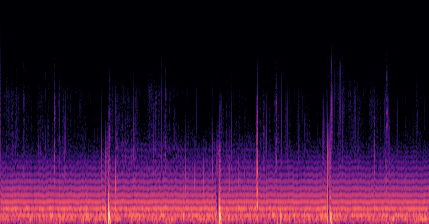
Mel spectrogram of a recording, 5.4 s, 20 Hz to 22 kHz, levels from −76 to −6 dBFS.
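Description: From 1.06 to 5.07 s, a click recurs about once per second, likely clock drift buffer slips: roughly 400 ppm mismatch dropping or repeating around 15 samples. Each shows as a thin vertical broadband line on a spectrogram.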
